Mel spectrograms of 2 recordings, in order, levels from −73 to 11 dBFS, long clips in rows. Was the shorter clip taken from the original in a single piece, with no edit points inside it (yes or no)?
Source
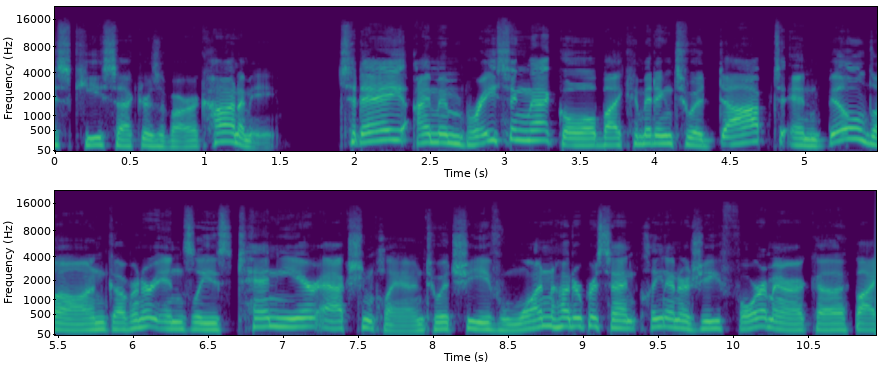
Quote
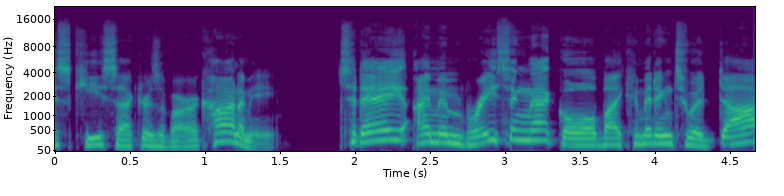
yes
